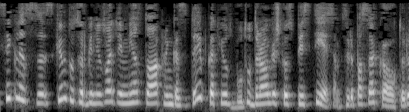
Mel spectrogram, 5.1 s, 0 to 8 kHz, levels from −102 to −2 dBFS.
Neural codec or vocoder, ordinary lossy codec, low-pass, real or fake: codec, 16 kHz, 1 kbps, X-Codec, HuBERT features, trained on LibriSpeech; MP3, 32 kbps; 7.2 kHz; fake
